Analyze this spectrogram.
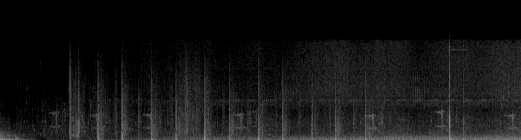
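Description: Footsteps crunch slowly on a path outdoors.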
